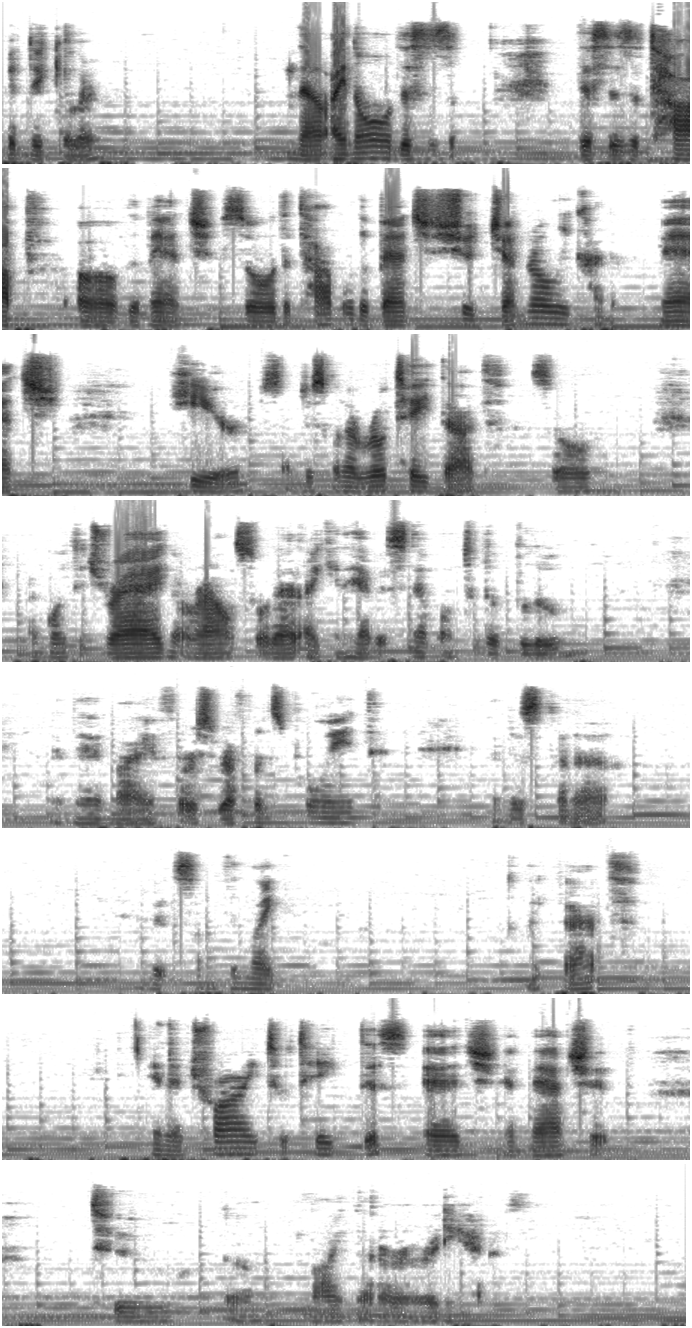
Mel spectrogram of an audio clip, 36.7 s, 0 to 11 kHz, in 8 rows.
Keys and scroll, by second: 3.3 space, 28.6 m.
